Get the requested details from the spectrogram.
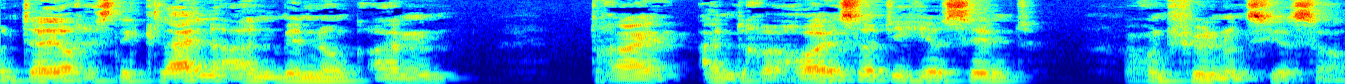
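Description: His voice is somewhat breathy. This man's pitch sits in the medium range. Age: 60s. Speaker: retired business economist and communication trainer. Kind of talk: personal testimony. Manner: halting.

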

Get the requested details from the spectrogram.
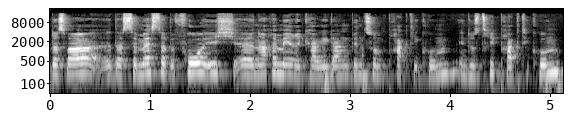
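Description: Delivered in a monotone, flat intonation, the speech keeps to a moderate pace. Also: woman, medium pitch for a woman, hardly any pauses. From East Germany, Rostock. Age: 50s. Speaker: university engineering researcher. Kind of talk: casual interview conversation. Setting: online call.

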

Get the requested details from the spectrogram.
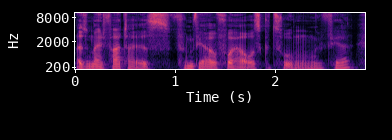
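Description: A man talking at medium pitch. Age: 30s. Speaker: podcast guest sharing personal story. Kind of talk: casual chat.

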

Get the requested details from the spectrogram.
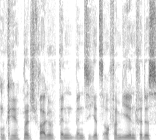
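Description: On a very clean recording with a silent background, a man speaks with a very deep, low pitch and monotone, flat intonation, in a dry, close sound with no echo. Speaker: camping podcast co-host. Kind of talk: casual chat.

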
